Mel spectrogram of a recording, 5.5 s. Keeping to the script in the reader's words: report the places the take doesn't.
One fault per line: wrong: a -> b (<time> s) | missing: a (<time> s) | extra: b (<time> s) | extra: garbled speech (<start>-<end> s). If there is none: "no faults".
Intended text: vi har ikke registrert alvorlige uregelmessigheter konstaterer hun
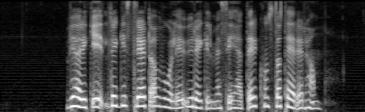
wrong: hun -> han (4.7 s)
